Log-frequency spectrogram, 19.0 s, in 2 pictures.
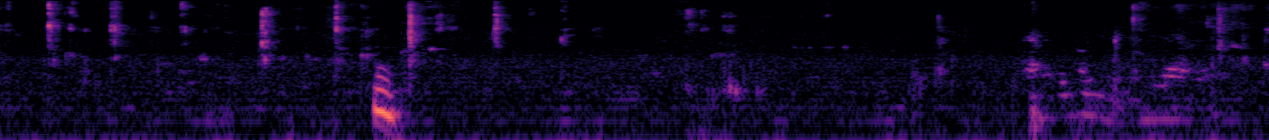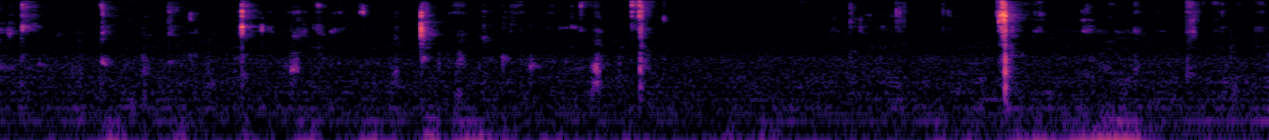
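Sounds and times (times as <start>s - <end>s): chewing chicken and bones: 0.0s - 7.3s, 8.4s - 14.6s, 15.5s - 19.0s
wet clicks and crunches: 15.8s - 19.0s.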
